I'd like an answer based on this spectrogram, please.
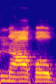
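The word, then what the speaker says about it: NOVL: Yes, it's pronounced the novel, but it's N-O-V-L, right?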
